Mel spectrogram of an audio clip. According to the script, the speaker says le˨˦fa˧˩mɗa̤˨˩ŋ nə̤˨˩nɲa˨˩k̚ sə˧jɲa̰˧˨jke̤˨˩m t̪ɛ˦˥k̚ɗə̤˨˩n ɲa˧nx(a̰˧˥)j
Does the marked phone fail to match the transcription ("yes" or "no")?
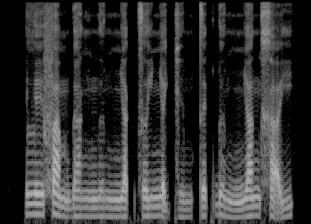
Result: no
